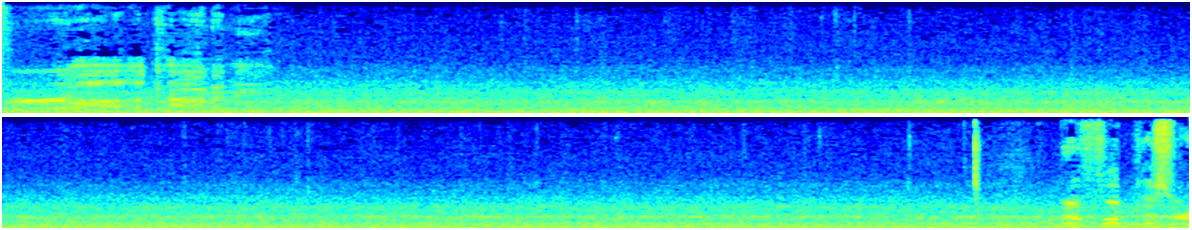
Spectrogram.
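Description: Steady, loud road noise fills the cabin of a small economy car driving along a Wisconsin road, a constant low rumble and tire roar that stays even throughout without breaks.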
